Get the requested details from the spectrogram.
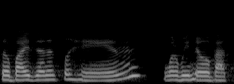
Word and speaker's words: Dennis Lehane: about a month ago, we finished Gone, Baby Gone by, Dennis Lehane. – and I'm asking her to say it because I don't know how to pronounce his last name, so I was probably going to say Denise Lehane.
